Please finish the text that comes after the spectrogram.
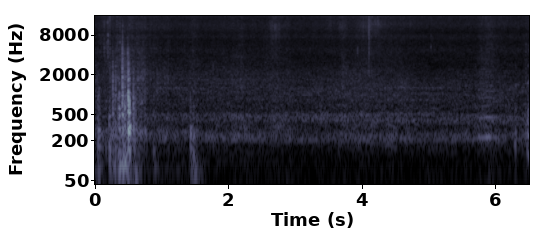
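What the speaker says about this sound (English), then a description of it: "It's a bee. Oh, it's a bee." A brief burst of honeybee buzzing up close at a beehive near the start, then a low steady hum and faint background noise for the rest.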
